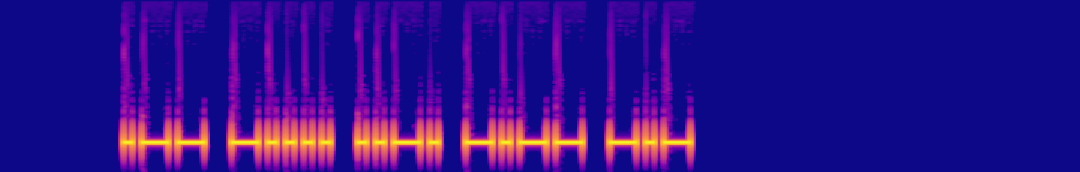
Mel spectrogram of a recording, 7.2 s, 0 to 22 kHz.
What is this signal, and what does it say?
Morse code, heard as a keyed tone, about 20 wpm, 700 Hz. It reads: W6FYK
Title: USA Call Signs - 5 Characters - Repeated 2x - 20wpm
